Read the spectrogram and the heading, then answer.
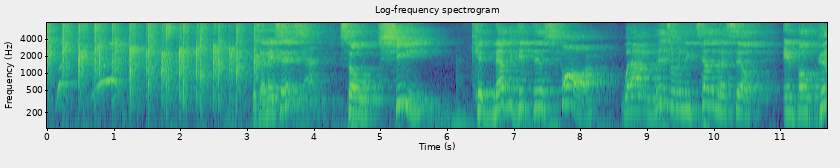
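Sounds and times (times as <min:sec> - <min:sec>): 
group clapping: 0:00.0 - 0:03.6
speech: 0:03.2 - 0:05.8, 0:06.4 - 0:11.6.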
